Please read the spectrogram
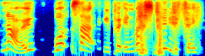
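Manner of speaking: retold indignant demand broken by a laugh; mock angry. Retelling date's row with smoothie guy, mock angry. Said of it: "Started getting so angry".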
